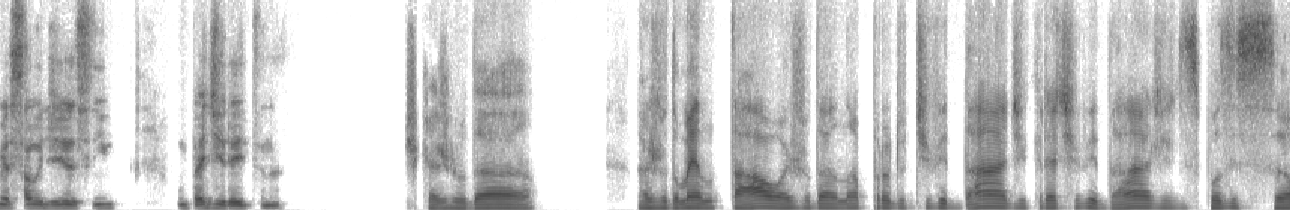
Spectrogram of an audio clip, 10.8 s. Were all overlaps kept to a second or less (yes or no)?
yes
